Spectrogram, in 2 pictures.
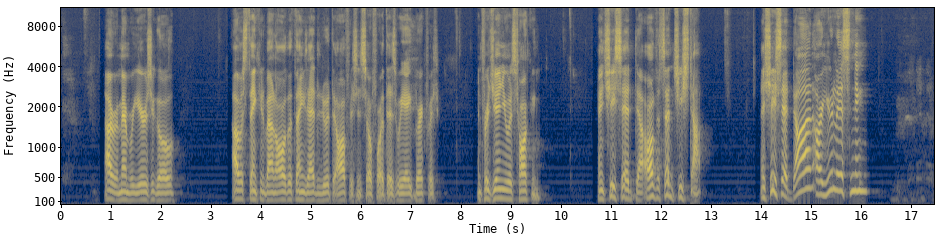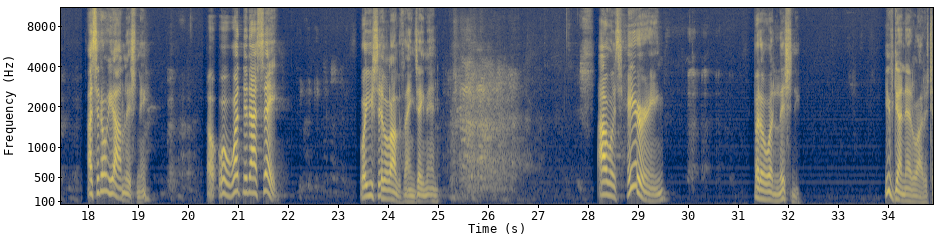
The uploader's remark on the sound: This message was delivered on December 10, 2023, during our evening service.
